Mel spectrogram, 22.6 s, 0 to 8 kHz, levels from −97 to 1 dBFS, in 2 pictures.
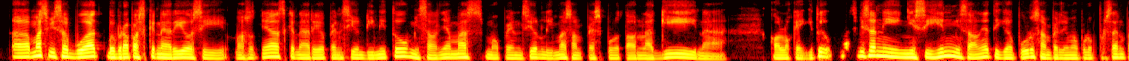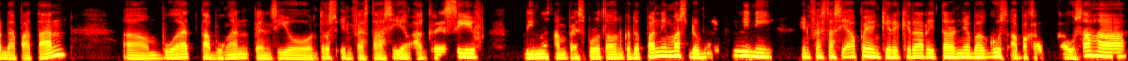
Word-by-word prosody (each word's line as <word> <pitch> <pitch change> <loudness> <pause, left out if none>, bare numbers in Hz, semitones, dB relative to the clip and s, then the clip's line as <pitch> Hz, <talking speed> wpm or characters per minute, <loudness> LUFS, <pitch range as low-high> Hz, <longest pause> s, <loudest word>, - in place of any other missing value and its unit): eee, 145 0 +4
Mas, 185 +1 +7
bisa 150 0 +4
buat 150 +5 +6
beberapa 130 +2 +4
skenario 120 -1 +2
sih 100 -2 -5
maksudnya 115 +8 -1
skenario 110 -3 -2
pensiun 110 +1 -4
dini 110 +3 -2
itu 160 0 +3
misalnya, 110 -1 -1
Mas, 130 -1 -1
mau 105 -3 -4
pensiun 105 +2 -3
5 100 +2 -3
sampai 100 -2 -5
10 100 +1 -7
tahun 95 0 -4
lagi. 120 +5 0
Nah, 85 -3 -7 0.5
kalau 105 0 0
kayak 100 -1 -4
gitu, 155 -3 +2
Mas, 185 - -6
bisa 170 +2 +5
nih 160 -5 +4
nyisihin 130 +4 +3
misalnya 130 -1 +1
30 125 +1 -1
sampai 110 -4 -1
50% 105 +3 -3
pendapatan, 100 - 0 0.6
eee, 100 -2 -2
buat 115 +3 0
tabungan 110 +3 -1
pensiun. 100 -1 -2
Terus 120 -1 -2
investasi 100 +2 -2
yang - - -15
agresif 120 +6 0 0.4
5 120 +1 +2
sampai 115 -1 -1
10 120 +2 0
tahun 115 +1 +1
ke 125 - 0
depan 150 +5 +3
nih, - - +5
Mas, 185 -1 +5
udah 135 - +5
mulai 135 0 -12
pilih 180 -2 +3
nih 150 -3 +3 0.3
investasi 135 +1 0
apa 155 +2 +2
yang 145 - +2
kira-kira 140 +1 +1
return-nya 135 0 +2
bagus 135 +2 +2
apakah 115 +2 -4
buka - - -10
usaha 165 - +4
120 Hz, 165 wpm, -22 LUFS, 105-140 Hz, 0.6 s, Mas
